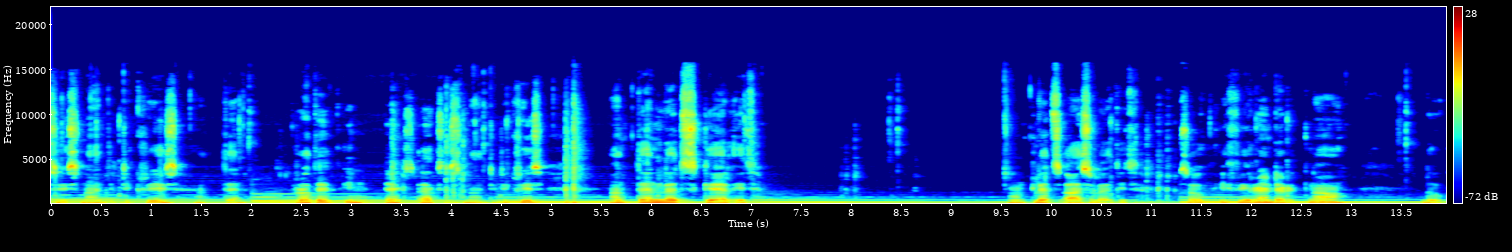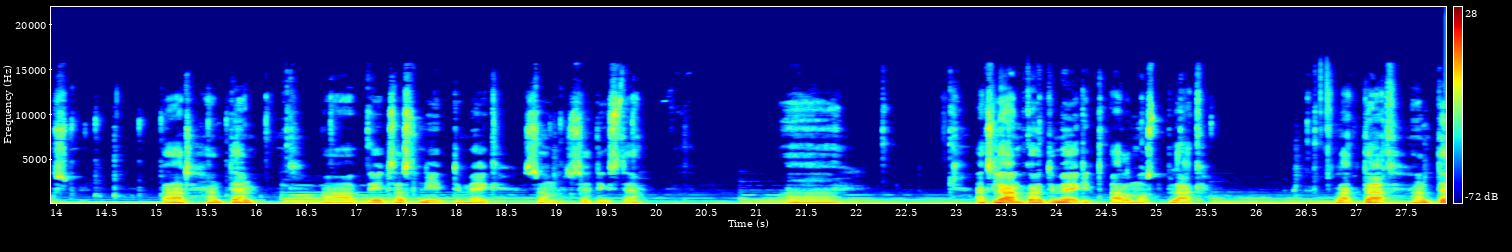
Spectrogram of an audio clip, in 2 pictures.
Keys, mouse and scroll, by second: 0.4-2.4 middle drag, 2.4 s, 2.4 r, 4.5-23.8 middle drag, 5.1 KP_0, 6.2 s, 10.3 KP_Divide, 10.3 s, 11.9 shift+z, 13.5-27.9 drag.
